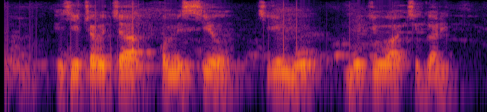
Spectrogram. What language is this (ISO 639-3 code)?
kin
